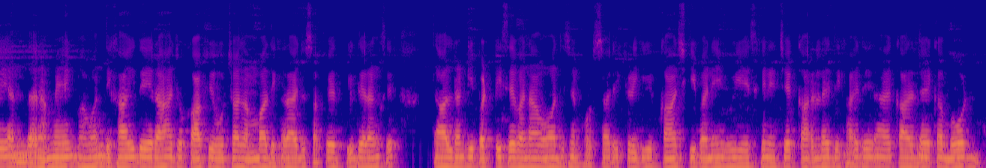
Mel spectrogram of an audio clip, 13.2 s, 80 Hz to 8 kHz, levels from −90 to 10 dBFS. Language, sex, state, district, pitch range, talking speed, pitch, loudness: Hindi, male, Bihar, Lakhisarai, 100-105 Hz, 220 wpm, 105 Hz, -27 LUFS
